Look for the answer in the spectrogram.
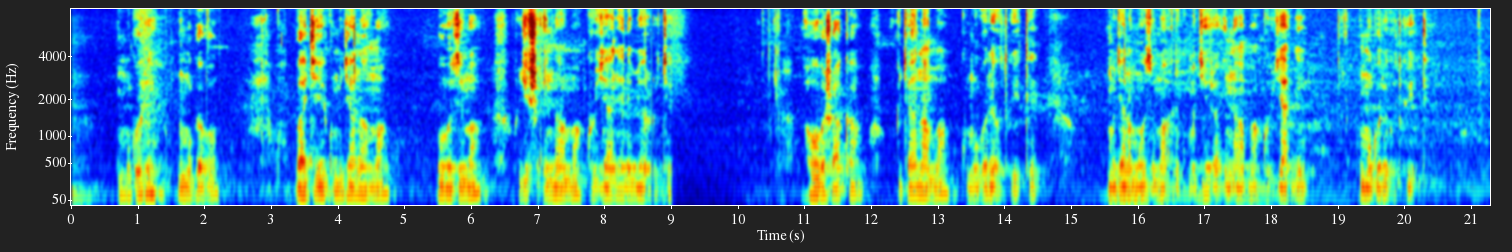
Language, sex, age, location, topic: Kinyarwanda, male, 18-24, Kigali, health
